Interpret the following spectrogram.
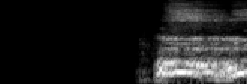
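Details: Coco, a cocker spaniel, playing with a ball: a single loud, harsh bark that cuts in suddenly and holds steady for a moment, rich in overtones.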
